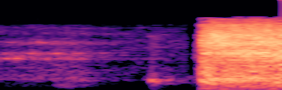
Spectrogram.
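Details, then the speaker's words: Adult woman with a bad cold, speaking in an online meeting, gives a brief quiet intake and then a single loud, harsh cough that is cut off at the end: acute cough. "Извините, кашель забивает. Вообще, говорю, простыла сильно."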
